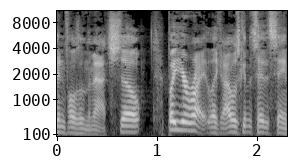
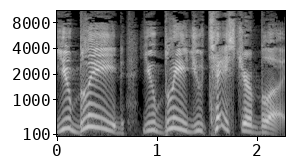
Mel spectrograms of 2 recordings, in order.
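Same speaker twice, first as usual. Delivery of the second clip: raw, menacing, taunting scream; 4 semitones higher than usual. Retelling a wrestling match, imitating Smokes screaming at Cabana. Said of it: "screaming at Cabana".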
